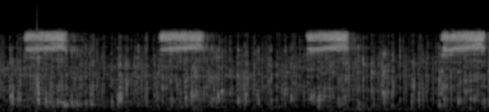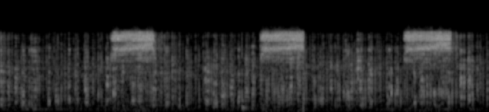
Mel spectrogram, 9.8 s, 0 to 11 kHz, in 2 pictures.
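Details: Owlet in the nest around 1:15 to 1:20 AM on May 24, 2017, amid mouse and rat deliveries. A regular series of seven short, harsh, hissing screeches, evenly spaced about every one and a half seconds.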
